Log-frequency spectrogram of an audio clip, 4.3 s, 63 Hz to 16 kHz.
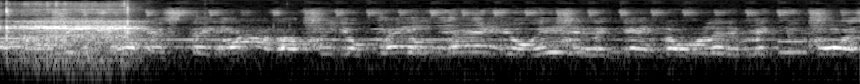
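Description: Brief hiss of a draw on a sub-ohm vape, a Geek Vape Aegis X mod with a Smok TFV16 tank and single mesh coil, lasting under a second. Faint background music with a singing voice follows.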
